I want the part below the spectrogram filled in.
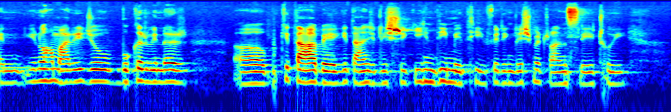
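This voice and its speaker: A woman talks while noticeable background noise fills the clip. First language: English (weaker in Hindi) (speaking Hindi). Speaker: publisher, panelist. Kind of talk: panel discussion. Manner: code-switching Hindi-English, hesitant.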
